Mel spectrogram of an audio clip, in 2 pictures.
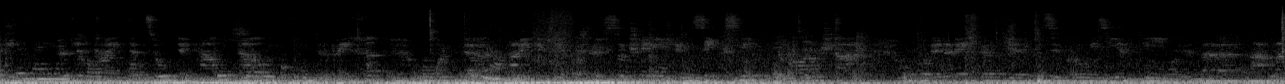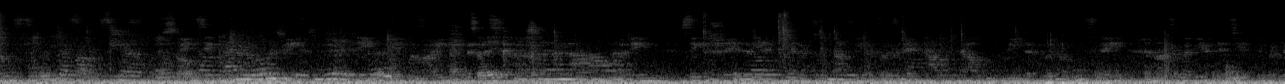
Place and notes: In der Seilbahn nach der Lauchernalp
In der Seilbahn, so modern dass nichts mehr tönt, wir sind begleitet und fahren hoch auf die Alp. die Gespräche sind nicht über das Sehen und die fernen und doch so nahen Berge im Wallis, alles 3000er
8 July 2011, ~18:00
